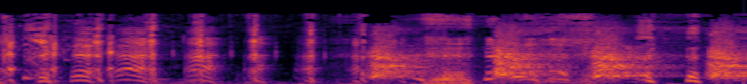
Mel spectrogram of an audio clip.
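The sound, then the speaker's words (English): A dog barks repeatedly in quick, uneven bursts, loud, with sharp yappy barks running into rougher, growly barking toward the end. “What, you can play the dolphin, I can't play the dog”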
